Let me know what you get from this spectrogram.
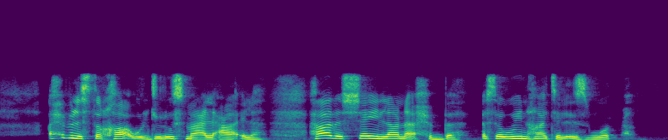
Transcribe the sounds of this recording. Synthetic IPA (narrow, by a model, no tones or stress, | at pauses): ʔaħabːɪlɪst̪ɪɾxaːʔwɪld͡ʒʊluːsmaʕɪlʕaːʔɪlahaːðaʃːeːlʔanaʔaħabːaʔasawːiːnɦaːjt̪ɪlʔʊ̰sbuːʕ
